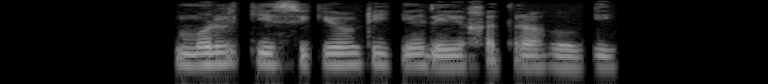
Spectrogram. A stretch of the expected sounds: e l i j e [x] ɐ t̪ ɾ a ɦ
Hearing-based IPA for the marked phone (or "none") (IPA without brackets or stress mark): x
